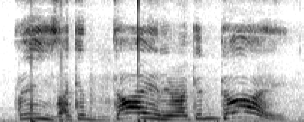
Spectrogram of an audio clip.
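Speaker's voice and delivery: high pleading voice. A narrator's reading. Baker woman pleads with Hansel in fear. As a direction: plead desperately.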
